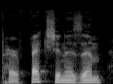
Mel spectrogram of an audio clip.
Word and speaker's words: perfectionism: One, ironically, was with the word perfectionist and perfectionism. Okay, so the stress here should be on the second syllable, perfectionist.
